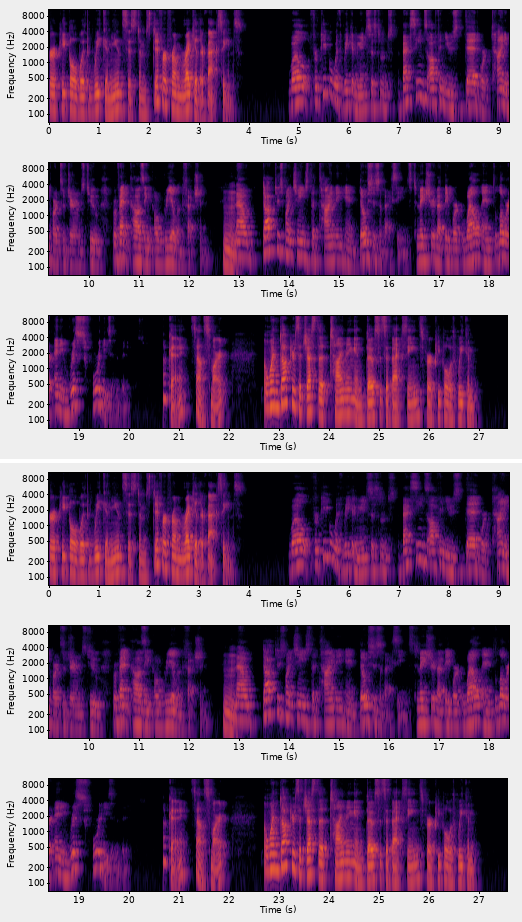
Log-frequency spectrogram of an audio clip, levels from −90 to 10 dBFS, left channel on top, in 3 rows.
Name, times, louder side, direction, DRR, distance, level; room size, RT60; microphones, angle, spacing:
voice 1, 0.0-3.8 12.7-12.9 20.8-21.9 22.7-26.9, left 2 dB, 15° left, 7 dB, 0.9 m, -34 dB
voice 2, 4.8-12.3 12.9-13.2 13.5-19.9, left 3 dB, 75° left, 4 dB, 3.0 m, -41 dB
12.5 x 10.5 x 2.9 m, 0.29 s
head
